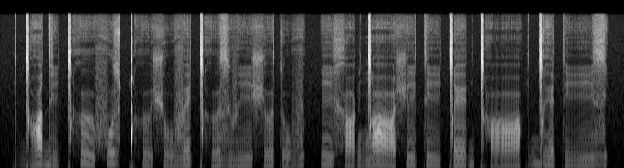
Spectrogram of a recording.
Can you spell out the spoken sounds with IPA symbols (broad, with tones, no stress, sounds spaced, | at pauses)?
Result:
ɡ͡ǀ ɑ˧˥˧ d i˨˩˦ ǀʰ ɯː˥˨ f u˥ z ǃʰ ɯ˨˩˦ ʃ u˨˩˦ v e˥ ǀʰ ɯ˧˥˧ z v iː˧˥˧ ʃ ɯ˧˥˧ t u˨ v | i˥˨ x ɑ˨ ɡ ŋ͡ǀ ɑː˥˨ ʃ i˥˨ t iː˥˨ ǀ eː˥ ɡ ǀʰ ɑː˨˥ | ɡ͡ǀ e˥˨ t iː˨˥ z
